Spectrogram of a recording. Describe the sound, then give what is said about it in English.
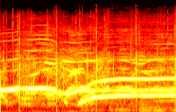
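An audience bursts into cheering, with loud whistles and whoops rising and sliding over scattered clapping, steady throughout the short burst. “Round of applause”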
